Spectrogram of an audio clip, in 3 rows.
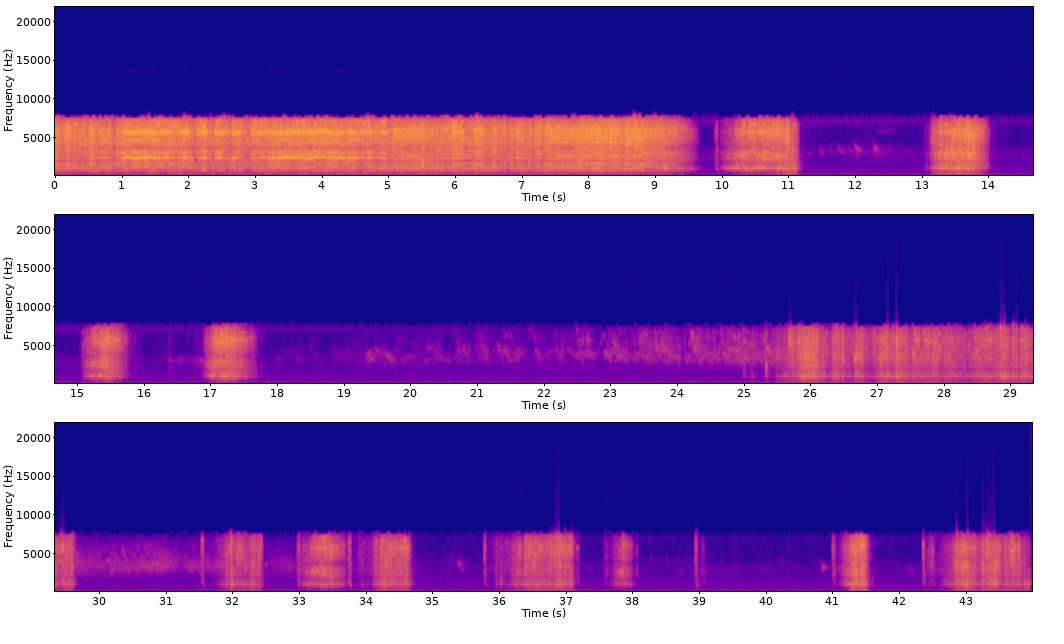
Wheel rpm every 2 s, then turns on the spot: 210, 210, 210, 220, 110, 40, 40, 20, 20, 0, 0, 0, 10, 30, 20, 0, 20, 10, 10, 0, 10, 20.
24-30 32-34 42-44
